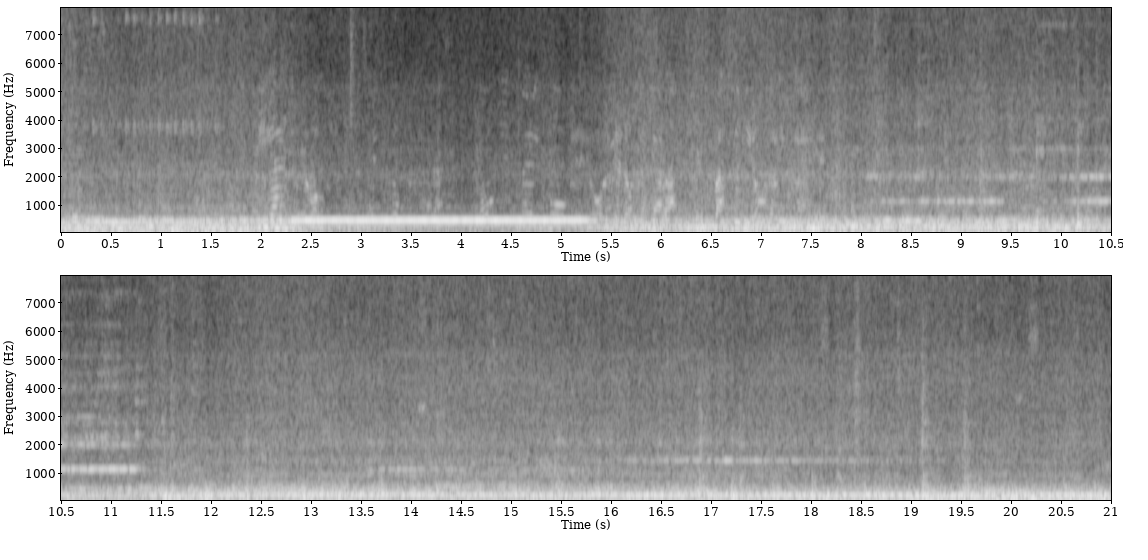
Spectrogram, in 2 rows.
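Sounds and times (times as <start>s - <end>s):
train wheels rumbling on rail: 0.0s - 21.0s
high wheel squeals: 8.0s - 11.4s, 13.6s - 14.6s, 15.5s - 18.6s.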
